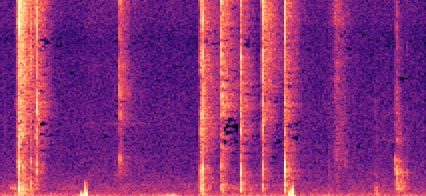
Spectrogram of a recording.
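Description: Sharp clicks and knocks of hard decorated plastic props being handled: a few clicks as the rhinestone lipstick tubes are pulled apart, a dull knock about a second in, then a quick run of clicks ending in a louder thud as something is set down.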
